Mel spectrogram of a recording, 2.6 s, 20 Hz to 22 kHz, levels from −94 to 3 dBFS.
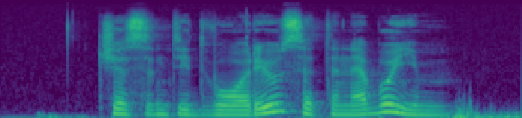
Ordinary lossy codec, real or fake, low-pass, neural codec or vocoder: none; real; 19.8 kHz; none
